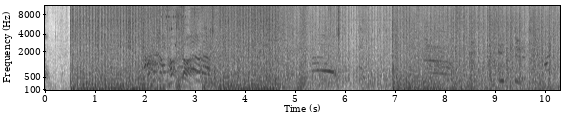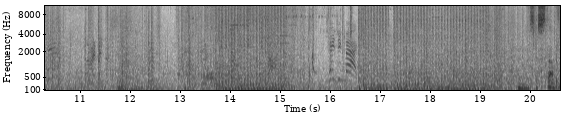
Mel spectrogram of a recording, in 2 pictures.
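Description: Enemy gunfire in a video game crackles in repeated rapid bursts and volleys across the whole stretch, steady and dense, with a voice speaking between them.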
